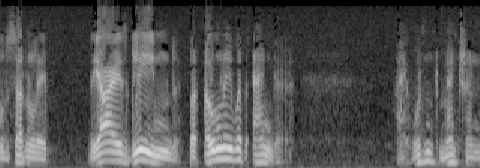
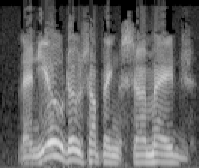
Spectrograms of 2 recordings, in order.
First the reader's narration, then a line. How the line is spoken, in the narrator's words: Steele said harshly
